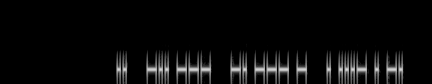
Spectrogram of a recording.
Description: Morse code, heard as a keyed tone, about 40 wpm, 700 Hz. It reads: I DO NOT EVEN
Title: Sets of 4 Words 40wpm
